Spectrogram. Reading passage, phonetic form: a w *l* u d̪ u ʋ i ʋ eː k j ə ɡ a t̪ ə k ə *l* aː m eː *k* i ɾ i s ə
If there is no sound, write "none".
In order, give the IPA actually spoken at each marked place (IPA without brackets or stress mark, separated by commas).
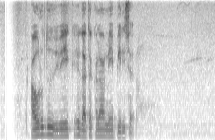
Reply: ɾ, l, p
